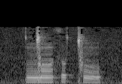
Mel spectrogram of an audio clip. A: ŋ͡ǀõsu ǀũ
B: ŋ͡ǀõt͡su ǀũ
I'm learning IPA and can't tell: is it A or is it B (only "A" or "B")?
A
